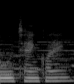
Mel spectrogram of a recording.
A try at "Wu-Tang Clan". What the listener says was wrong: Clan. There's no G. Wu-Tang Clan.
